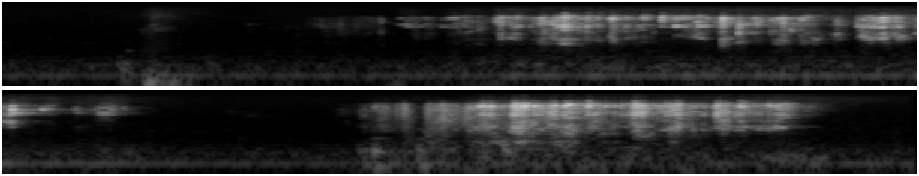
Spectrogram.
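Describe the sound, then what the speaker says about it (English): Something crinkles right up against the microphone, in two close, bright rustling bursts of a couple of seconds each, separated by a short silence over a faint low hum. "I know you like that crinkling sound to the mic."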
